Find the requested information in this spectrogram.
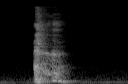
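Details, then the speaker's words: Adult feeling under the weather with a cold as the seasons change: a single short, forceful cough, a sharp burst fading over about a third of a second, in a quiet room. "a little bit of a cough sorry I should have covered my mouth I have a little bit of a cough and so sorry if I sound a little bit off"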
